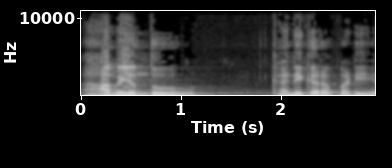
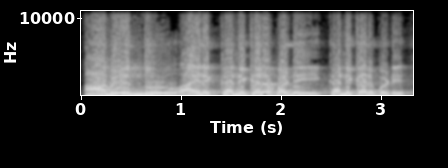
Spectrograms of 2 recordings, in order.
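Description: First: Slow savoring. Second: Higher, louder, slow, hammering కనికరపడి; emphatic proclaiming. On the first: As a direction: linger tenderly on కనికరపడి, drawn out. (నెమ్మదిగా, మృదువుగా, ఆస్వాదిస్తూ) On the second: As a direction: proclaim ఆమె యందు ఆయన కనికరపడి with full force. (గట్టిగా, నెమ్మదిగా కనికరపడి నొక్కి చెప్పడం) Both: Shown as a demonstration. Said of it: "ఆ మాట ఎంత బాగుందో చూడండి".

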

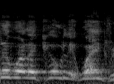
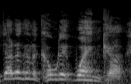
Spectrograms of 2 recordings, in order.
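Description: First: High-pitched insistence; stubborn child. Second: Said in the usual way. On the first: Acted. Boy insisting on donkey's name, high and stubborn. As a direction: dig in like a pestering kid.

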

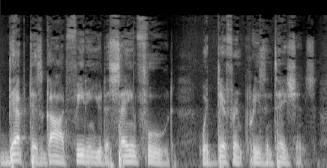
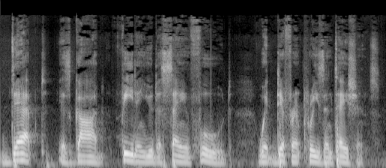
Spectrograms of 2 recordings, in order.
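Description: The two takes are said the same way.

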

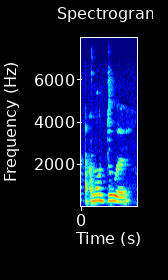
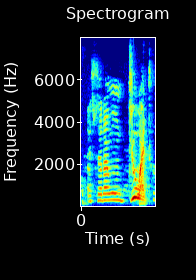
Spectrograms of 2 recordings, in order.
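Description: First: Said in the usual way. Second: Much louder defiant repeat; louder insistent refusal; shouted refusal. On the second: Acted. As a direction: yell it back defiantly.

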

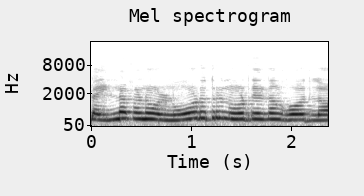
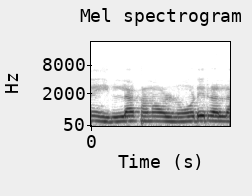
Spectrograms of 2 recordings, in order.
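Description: First: Imitating his friend. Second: Said in the usual way. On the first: Boyfriend mimics his friend saying she ignored him, higher and teasing. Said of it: "ನನ್ friend ಹೇಳ್ದ". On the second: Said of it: "ನಾನ್ ಸುಮ್ನೆ".

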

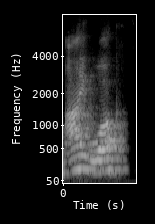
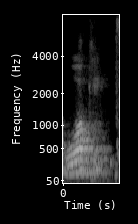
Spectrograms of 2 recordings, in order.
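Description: First: WALK in one syllable, "wok"; "I walk" ending cleanly on K; correct pronunciation. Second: WALK read as two syllables, "WOL-keh"; wrong spelling-style reading. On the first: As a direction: model "I walk" with no vowel after the K. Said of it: "sino digo I walk". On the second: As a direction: say "walk" as a Spanish reader would, with a final "eh". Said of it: "no voy a leer walk". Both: Shown as a demonstration.

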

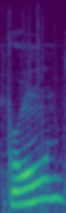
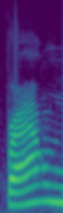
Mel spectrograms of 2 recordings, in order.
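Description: First: "Brawn" with an aw vowel, as in "dawn"; mispronunciation. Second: "Brown" with the ow vowel of "now"; correct pronunciation. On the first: Lecturer warning the audience off misreading her co-author's surname, mispronunciation. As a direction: say "Brawn" to rhyme with lawn. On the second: Lecturer telling the audience how her co-author's surname sounds, correct pronunciation. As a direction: say "Brown" to rhyme with town. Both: Shown as a demonstration. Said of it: "it's pronounced Brown, not Brawn".

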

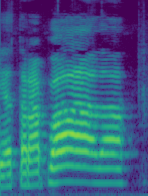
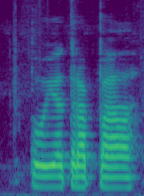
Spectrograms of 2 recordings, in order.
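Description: First: Loud cry of being trapped; louder, wailed alarm; alarmed exclamation. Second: Said in the usual way. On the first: Real, not acted. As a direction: raise the voice in distress.

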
